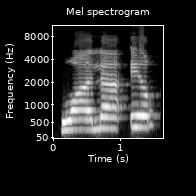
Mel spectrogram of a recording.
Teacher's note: واو زبر وا، لام زبر لا، والا، حمزہ را زیر ار، والا ار۔ ہم نے یہاں پر حمزہ کو را مشدد کے ساتھ ملانا ہے اور نون ساکن کو چھوڑ دینا ہے۔ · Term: ادغام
